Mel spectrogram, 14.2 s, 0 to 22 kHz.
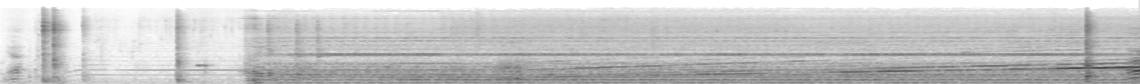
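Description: Electric drive of an EV-converted BMW 840Ci switching on and idling: a few sharp clicks, then from about three seconds in a steady electric whine made of several tones, with a thinner tone rising slowly in pitch over the second half as the motor turns the ZF 5HP24 automatic gearbox in neutral.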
